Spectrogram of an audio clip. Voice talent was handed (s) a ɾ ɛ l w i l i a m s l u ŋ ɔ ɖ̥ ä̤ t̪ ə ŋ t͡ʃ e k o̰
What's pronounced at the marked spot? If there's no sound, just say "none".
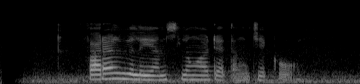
f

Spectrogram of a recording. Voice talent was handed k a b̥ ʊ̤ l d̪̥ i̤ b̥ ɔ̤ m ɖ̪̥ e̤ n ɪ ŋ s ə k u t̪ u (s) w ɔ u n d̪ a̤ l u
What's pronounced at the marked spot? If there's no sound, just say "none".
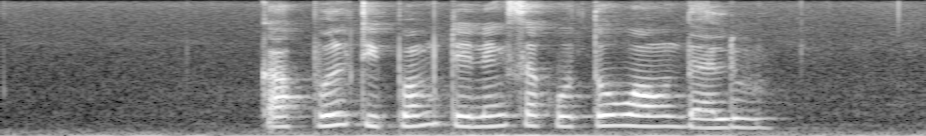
none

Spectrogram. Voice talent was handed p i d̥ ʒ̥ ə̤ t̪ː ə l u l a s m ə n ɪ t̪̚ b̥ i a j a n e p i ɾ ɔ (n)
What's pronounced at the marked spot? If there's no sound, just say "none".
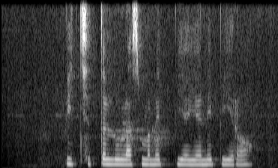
none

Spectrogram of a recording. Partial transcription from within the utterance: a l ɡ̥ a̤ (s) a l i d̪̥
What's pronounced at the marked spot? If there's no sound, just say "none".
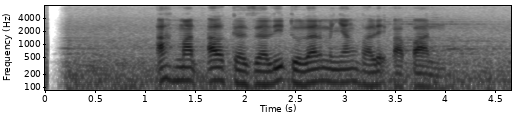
z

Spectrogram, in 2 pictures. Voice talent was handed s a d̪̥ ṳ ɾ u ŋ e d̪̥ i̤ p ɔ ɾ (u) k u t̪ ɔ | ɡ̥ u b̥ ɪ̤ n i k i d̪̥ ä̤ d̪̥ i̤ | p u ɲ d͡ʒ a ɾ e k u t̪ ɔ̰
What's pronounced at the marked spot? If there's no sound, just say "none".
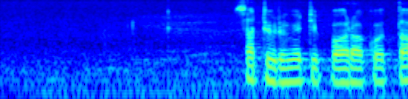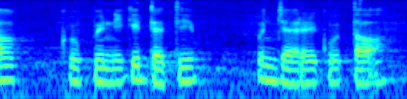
ɔ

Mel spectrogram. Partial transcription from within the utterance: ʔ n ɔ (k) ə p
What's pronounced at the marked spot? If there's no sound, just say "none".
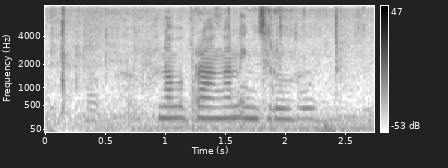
p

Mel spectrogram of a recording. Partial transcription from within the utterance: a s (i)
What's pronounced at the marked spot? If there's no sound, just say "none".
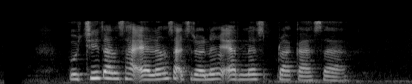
a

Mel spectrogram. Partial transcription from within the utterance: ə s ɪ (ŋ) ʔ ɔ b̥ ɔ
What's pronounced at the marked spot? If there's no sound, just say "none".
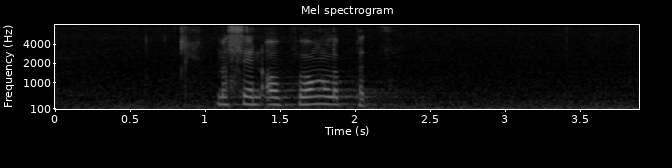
n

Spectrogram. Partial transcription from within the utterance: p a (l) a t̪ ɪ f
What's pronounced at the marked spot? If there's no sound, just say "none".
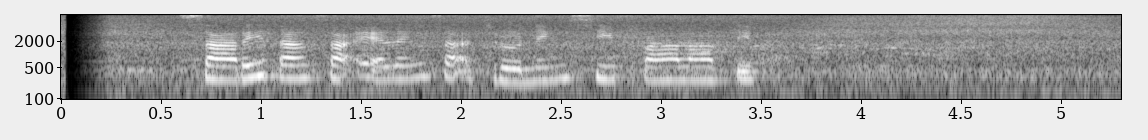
l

